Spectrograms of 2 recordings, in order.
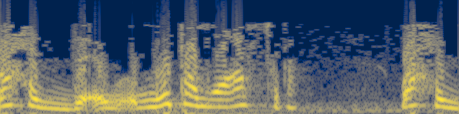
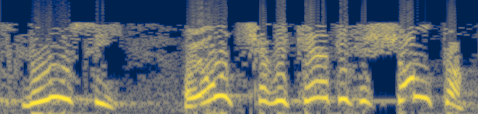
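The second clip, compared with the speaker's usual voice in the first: much higher, clutching at his money in panic; desperate dying man; 3 dB louder than usual. Retold or imitated. Dying passenger on the plane begging for his briefcase, high and frantic. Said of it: "يقول له".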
